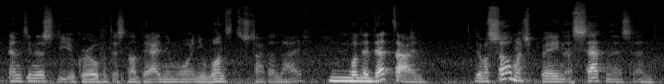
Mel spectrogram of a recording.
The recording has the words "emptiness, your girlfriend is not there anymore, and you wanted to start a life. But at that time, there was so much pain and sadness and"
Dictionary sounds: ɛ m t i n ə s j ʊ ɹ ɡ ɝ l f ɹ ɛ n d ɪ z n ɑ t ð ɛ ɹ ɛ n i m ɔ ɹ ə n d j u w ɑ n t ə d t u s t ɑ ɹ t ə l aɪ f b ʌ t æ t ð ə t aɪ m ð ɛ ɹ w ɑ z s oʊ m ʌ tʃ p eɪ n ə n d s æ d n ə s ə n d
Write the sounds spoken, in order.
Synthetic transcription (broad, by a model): ɛ m t i n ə s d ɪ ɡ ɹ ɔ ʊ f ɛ n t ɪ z n ɑ t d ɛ ɹ ɛ n i m ɔ ɹ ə n j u w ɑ n t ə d t u s t ɑ ɹ t ə l aɪ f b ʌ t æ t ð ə t aɪ m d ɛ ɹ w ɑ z s oʊ m ʌ tʃ p eɪ n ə n s æ d n ə s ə n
